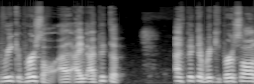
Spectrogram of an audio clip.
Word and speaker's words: Pearsall: And so if Ricky Pearsall, am I pronouncing his name right? Is it Pearsall?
